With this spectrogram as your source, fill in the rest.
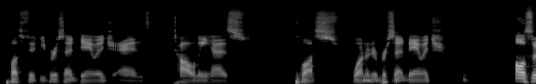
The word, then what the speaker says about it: Ptolemy: It is not Ptolemy, it is Ptolemy. You can say Ptolemy as a joke, or Ptolemy as a joke there. See, I said it correctly the right way around. But no, the P is silent if you're curious.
